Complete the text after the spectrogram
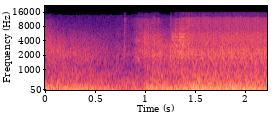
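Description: A heavy weapon swings through the air with a whoosh.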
